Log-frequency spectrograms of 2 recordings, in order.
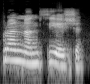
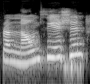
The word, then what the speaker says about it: pronunciation: What is pronunciation? You see, it is not pronunciation, it is pronunciation.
